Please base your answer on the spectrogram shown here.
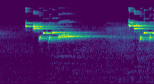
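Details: Algerian European goldfinch in the Widani style: after brief quiet, a crisp high note leads into a sustained buzzing trill, and a new twittering phrase begins near the end.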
